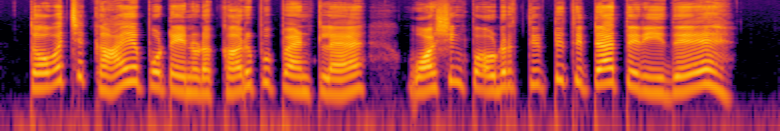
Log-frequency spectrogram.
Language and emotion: Tamil, disgusted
